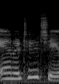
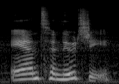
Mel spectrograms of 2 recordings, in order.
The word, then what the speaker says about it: Antonucci: Have I been saying his name wrong all of these years? We always say Anatucci, right? Yeah. Maybe he spelled his own name wrong. Antonucci. Is it Phil Antonucci and we've been saying Anatucci? Wow, all this time. All this time. For like 8 years.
